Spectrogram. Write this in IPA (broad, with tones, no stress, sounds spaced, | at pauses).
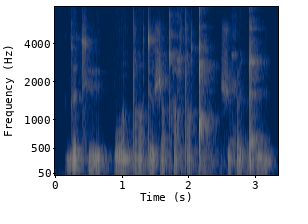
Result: ɡ ø˦ t͡sʰ yː˦˨ pː oː˧ m tˤ uː˨ t ø˧ ʃ ɯ˧ qʰ ø˧ ħ tˤ ɑ˧ ɡ͡ǃ ɑ˨ | ʃ y˨ ħ ø˦ ɡ͡ǃ uː˧ m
